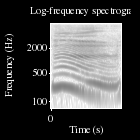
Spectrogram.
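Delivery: ordinary delivery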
